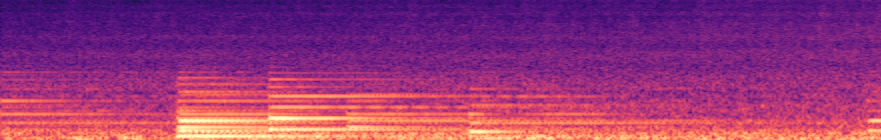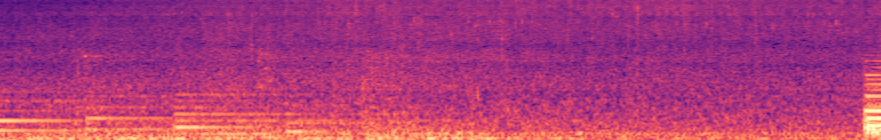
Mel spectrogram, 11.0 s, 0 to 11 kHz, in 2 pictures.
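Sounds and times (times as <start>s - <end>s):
loud piano chord: 0.0s - 8.0s
soft background music: 0.0s - 8.9s
water running in a fountain: 5.0s - 11.0s.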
